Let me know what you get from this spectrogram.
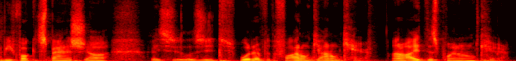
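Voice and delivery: soft, listless muttering; low-energy mood. Real, not acted. Podcaster giving up on the rant, soft and listless. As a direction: let the energy drain out, barely bothering. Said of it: "[name]'s got no energy".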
